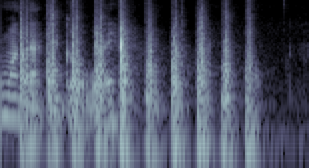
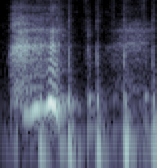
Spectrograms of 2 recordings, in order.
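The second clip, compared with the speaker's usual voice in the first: a quick real laugh at herself; light laugh; 4 semitones higher, 6 dB louder than usual. Real, not acted. Crafter laughing at her own mistakes, light laugh.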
